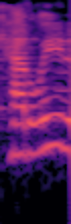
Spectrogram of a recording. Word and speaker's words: Kataline: Karen is spelled the normal way, no goofy Y's or Q's, K-A-R-E-N. and Kataline is spelled K-A-T-A-L-I-N-E.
